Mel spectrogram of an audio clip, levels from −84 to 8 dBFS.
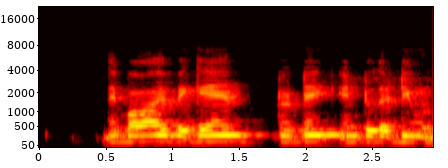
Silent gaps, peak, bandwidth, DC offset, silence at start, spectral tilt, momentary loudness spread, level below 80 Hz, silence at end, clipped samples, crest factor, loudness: none; -12 dBFS; 6 kHz; under 0.1%; 0.5 s; -5.5 dB/octave; 11 LU; -72 dBFS; 0 s; under 0.1%; 14 dB; -25 LUFS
